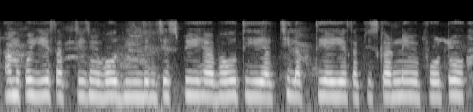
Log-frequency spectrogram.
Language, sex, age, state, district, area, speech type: Urdu, female, 18-30, Bihar, Supaul, urban, spontaneous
